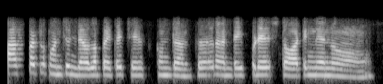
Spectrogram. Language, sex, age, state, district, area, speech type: Telugu, female, 30-45, Telangana, Medchal, urban, conversation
